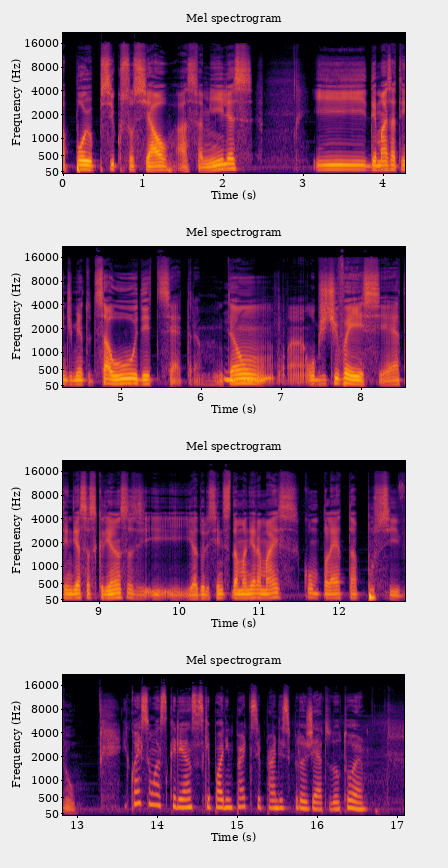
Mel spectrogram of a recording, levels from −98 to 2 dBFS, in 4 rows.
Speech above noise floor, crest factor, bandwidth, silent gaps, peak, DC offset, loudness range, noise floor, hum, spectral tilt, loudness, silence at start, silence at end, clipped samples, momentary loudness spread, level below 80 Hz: 29 dB; 20 dB; 16 kHz; none; -4 dBFS; under 0.1%; 6 LU; -53 dBFS; none; -5 dB/octave; -24 LUFS; 0 s; 0.45 s; under 0.1%; 14 LU; -58 dBFS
